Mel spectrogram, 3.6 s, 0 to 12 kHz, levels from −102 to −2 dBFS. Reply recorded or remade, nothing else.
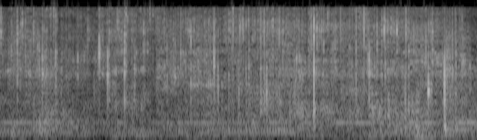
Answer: remade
